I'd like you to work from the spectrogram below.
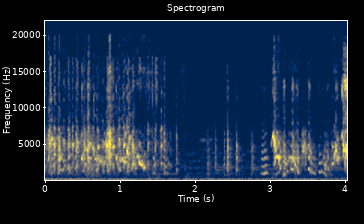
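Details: Budgerigars chirping: bursts of squawky, warbled high chirps for over a second, a quieter lull with scattered thin notes, then another lively run of chatter near the end.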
